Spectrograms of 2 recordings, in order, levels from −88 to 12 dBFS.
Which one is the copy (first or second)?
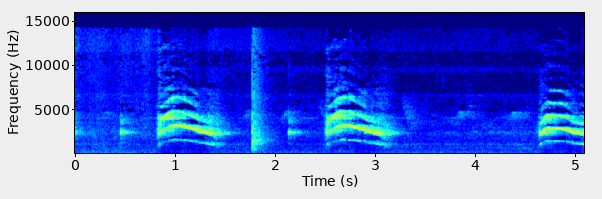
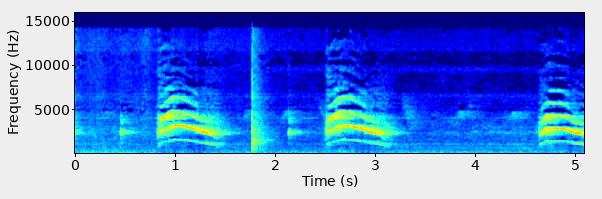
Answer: second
